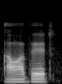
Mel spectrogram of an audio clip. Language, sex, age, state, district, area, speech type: Bengali, male, 60+, West Bengal, Bankura, urban, spontaneous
